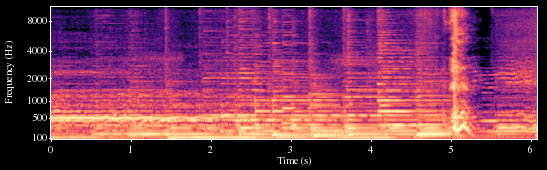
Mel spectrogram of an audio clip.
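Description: Acoustic guitars strummed by a small group of men, with men singing together in a Tongan string-band song. A single sharp knock sounds about five seconds in, the loudest moment.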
